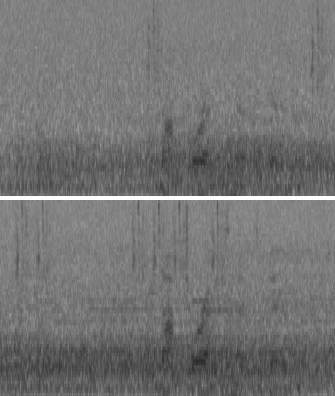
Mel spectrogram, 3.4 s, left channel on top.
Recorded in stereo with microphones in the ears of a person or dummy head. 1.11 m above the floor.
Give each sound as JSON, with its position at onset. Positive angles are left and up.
{"t": 1.6, "sound": "a man speaking", "side_deg": -70}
